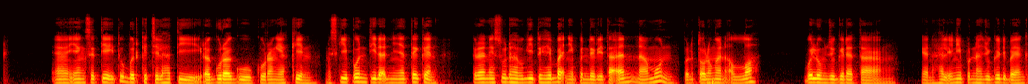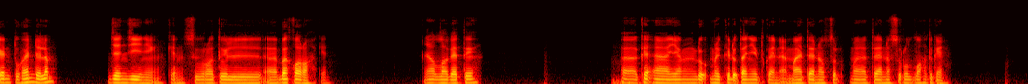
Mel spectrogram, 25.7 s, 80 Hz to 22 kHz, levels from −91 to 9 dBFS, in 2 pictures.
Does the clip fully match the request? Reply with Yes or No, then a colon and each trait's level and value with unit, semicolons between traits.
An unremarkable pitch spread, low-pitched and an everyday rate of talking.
Yes: average, 3.0 semitones; low, 120 Hz; average, 130 wpm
